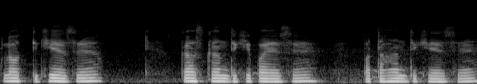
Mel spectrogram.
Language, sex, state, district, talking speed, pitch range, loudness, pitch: Nagamese, male, Nagaland, Kohima, 165 wpm, 135-145 Hz, -18 LUFS, 140 Hz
